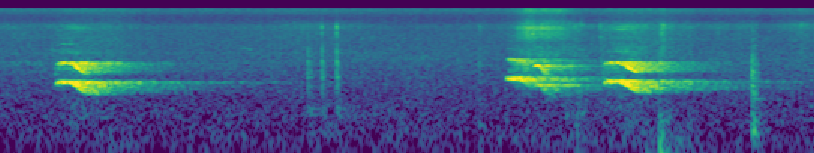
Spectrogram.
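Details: A deer in Pilibhit Tiger Reserve forest gives three high, drawn-out nasal calls, each holding steady then sliding downward.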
